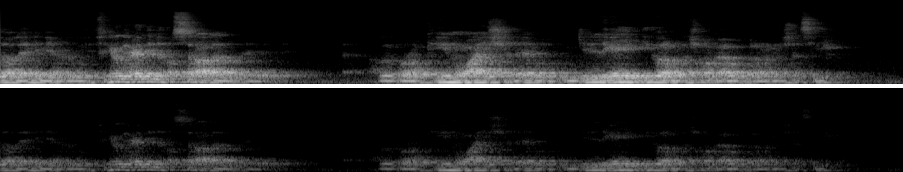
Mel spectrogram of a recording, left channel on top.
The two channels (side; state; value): right; quieter; 18.3 dB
